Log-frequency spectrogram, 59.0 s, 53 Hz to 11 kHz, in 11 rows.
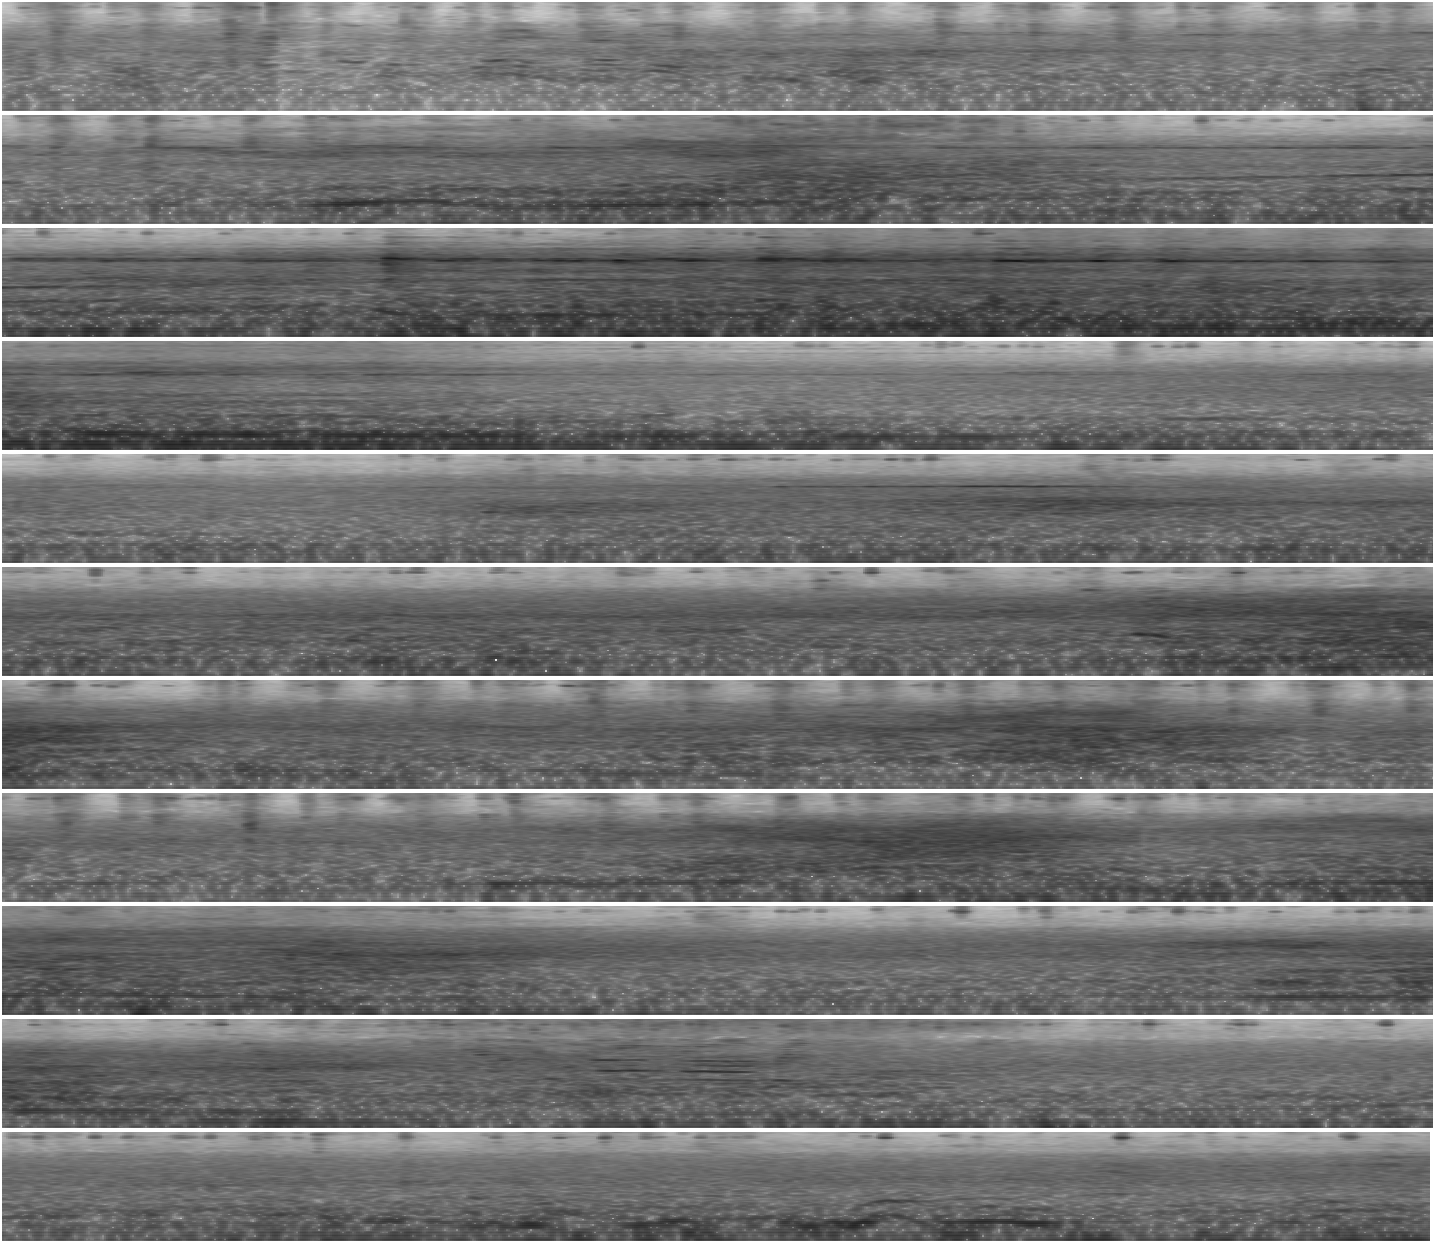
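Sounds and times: street traffic: 0:00.0 - 0:59.0
heavy vehicle passing: 0:01.8 - 0:59.0
high whine or squeal: 0:05.9 - 0:20.4, 0:23.8 - 0:26.6.

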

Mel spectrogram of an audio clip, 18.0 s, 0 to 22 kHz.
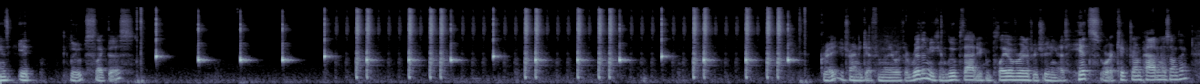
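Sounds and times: metronome click: 0:02.0 - 0:05.1, 0:06.7 - 0:07.6, 0:09.2 - 0:10.2
snare drum rhythm: 0:02.4 - 0:12.1.

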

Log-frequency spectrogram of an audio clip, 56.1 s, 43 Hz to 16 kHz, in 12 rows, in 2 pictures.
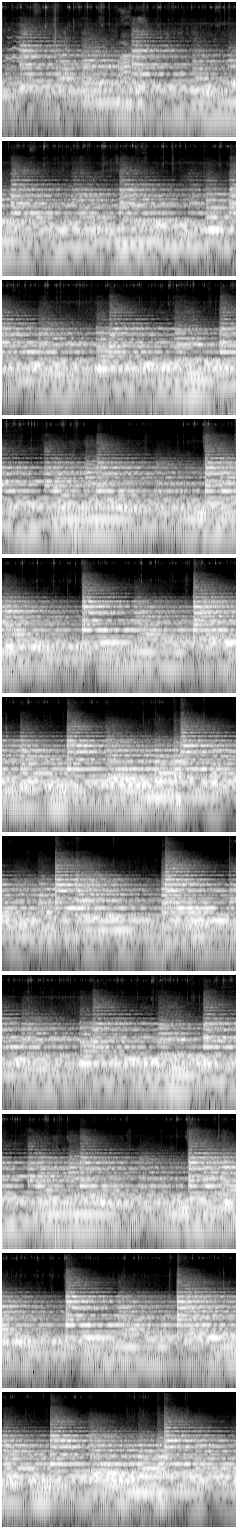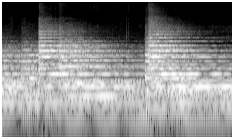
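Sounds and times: large church bells ringing: 0:00.0 - 0:56.0.

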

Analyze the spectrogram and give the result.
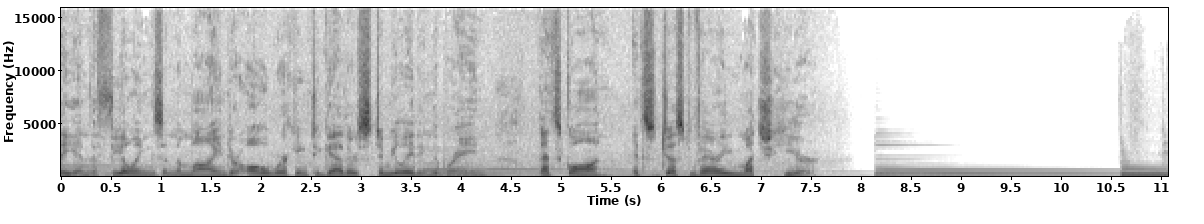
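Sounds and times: guitar chord ringing: 0:00.0 - 0:02.0, 0:03.3 - 0:11.0.

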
